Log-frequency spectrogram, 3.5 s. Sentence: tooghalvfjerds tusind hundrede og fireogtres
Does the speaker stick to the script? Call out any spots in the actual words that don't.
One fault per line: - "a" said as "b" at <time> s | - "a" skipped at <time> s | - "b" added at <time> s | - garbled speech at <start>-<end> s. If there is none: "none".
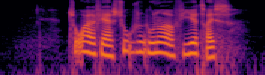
none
